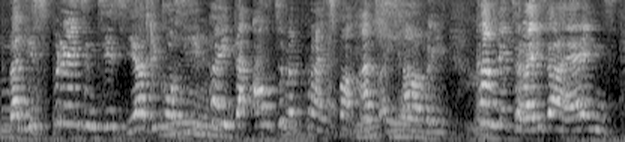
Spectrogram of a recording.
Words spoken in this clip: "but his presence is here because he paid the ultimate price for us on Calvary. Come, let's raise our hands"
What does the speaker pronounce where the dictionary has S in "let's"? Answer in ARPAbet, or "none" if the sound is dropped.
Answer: none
